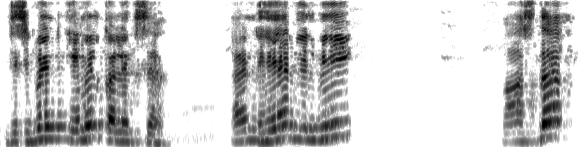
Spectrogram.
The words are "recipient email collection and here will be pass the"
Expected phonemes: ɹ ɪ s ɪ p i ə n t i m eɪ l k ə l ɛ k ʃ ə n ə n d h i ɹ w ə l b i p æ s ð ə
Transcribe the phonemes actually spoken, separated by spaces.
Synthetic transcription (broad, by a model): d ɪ s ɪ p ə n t i m eɪ l k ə l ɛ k s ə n ə n d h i ɹ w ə l b i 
